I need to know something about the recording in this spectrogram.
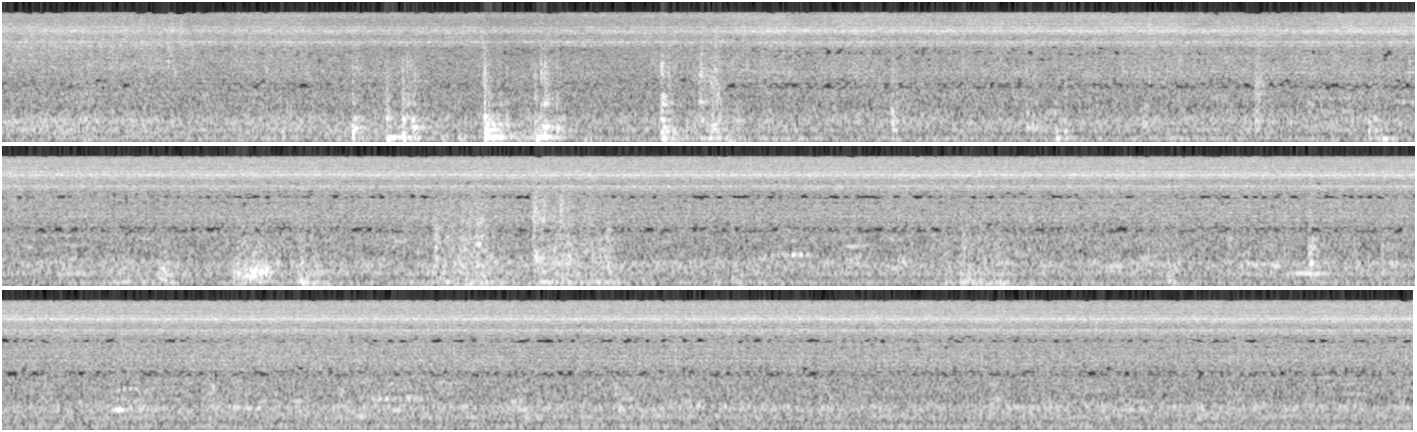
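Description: Steady hiss of food frying in a pan on the stove. A run of sharp knocks and clatters of cookware comes a few seconds in, with a few more around the middle.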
